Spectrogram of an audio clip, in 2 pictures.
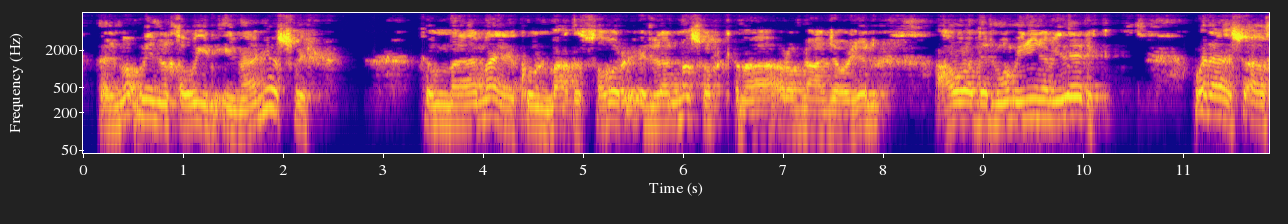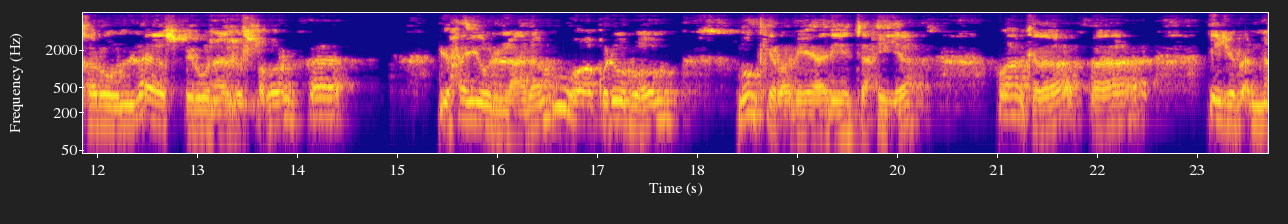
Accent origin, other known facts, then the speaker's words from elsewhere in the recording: Syria; now in Jordan; ولو أمثله هنا في الأردن وفي عندنا في سوريا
